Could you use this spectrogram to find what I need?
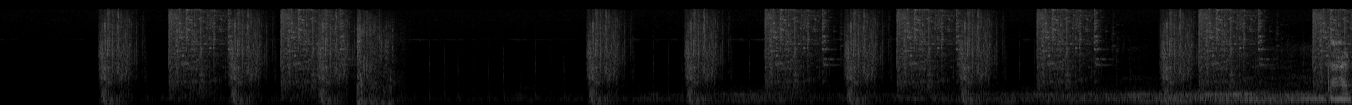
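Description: Crunching mobile game sound effects play as blocks are dug away.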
